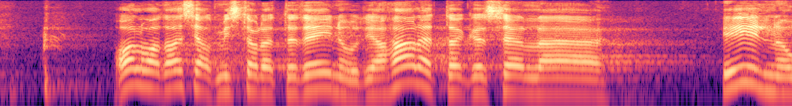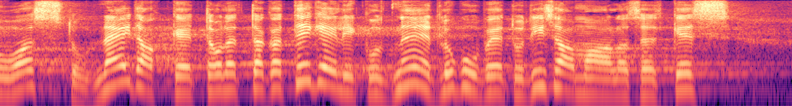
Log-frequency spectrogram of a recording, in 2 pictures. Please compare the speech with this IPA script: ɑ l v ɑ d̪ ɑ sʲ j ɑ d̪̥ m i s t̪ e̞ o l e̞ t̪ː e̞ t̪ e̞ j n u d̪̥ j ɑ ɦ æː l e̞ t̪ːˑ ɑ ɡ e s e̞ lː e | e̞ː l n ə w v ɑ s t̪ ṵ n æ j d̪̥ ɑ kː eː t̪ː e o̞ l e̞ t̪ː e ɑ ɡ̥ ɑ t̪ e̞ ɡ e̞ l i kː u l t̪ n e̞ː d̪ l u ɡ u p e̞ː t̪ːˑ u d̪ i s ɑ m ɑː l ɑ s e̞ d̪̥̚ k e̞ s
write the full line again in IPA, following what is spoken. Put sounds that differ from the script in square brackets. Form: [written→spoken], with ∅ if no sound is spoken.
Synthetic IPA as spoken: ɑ l v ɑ d̪ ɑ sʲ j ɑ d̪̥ m i s t̪ e̞ o l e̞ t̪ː e̞ t̪ e̞ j n u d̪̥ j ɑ ɦ æː l e̞ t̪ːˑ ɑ ɡ e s e̞ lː e | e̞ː l n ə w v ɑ s t̪ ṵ n æ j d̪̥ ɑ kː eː t̪ː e o̞ l e̞ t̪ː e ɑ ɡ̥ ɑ t̪ e̞ ɡ e̞ l i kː u l t̪ n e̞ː d̪ l u ɡ u p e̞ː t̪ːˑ u d̪ i s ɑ m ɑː l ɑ s e̞ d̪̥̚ k e̞ s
